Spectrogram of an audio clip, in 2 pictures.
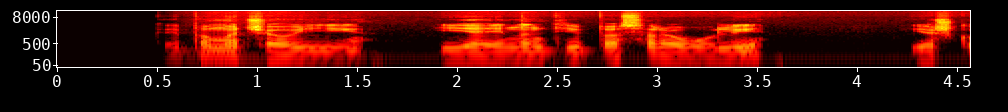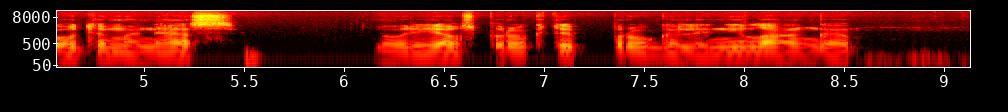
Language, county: Lithuanian, Marijampolė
